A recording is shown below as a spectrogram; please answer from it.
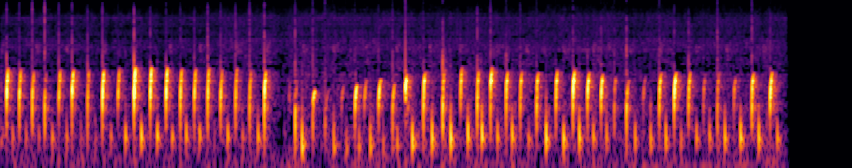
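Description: A rapid, even string of short pitched bloops, about seven a second, like a bubbling-water sound effect. It breaks off briefly about three seconds in, then resumes and cuts off suddenly just before the end.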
